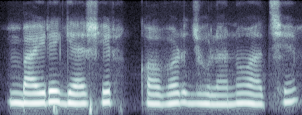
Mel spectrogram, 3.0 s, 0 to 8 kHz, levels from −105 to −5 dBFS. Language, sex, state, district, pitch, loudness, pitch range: Bengali, female, West Bengal, Alipurduar, 215 Hz, -15 LUFS, 205-230 Hz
